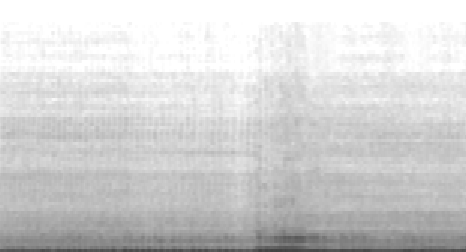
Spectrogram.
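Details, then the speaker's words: Single-cylinder dirt bike carburettor, mixture screw turned out to about three turns: quick putter, short rev, then idle sags and wants to die, needing revs to stay running; too rich on the pilot circuit, screw likely a fuel screw. "I may be wrong on whether it's an air or fuel mixture screw because the idle is wanting to drop down. I need to keep revving it to keep it up. That means it's getting too much fuel."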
